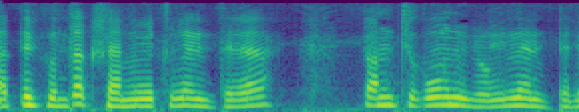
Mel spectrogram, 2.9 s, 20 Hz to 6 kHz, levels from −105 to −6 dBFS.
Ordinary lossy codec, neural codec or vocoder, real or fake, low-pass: none; codec, 16 kHz in and 24 kHz out, 0.6 kbps, FireRedTTS-2 codec; fake; 5.4 kHz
